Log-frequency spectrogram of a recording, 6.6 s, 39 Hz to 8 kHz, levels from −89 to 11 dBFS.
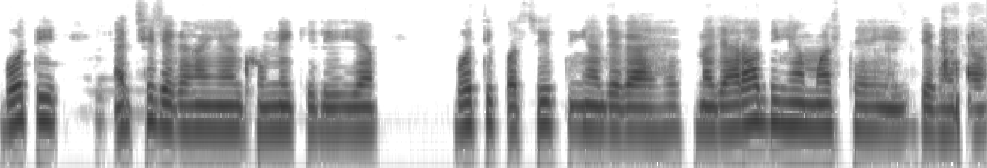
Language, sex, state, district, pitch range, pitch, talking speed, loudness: Hindi, male, Jharkhand, Jamtara, 135-160 Hz, 140 Hz, 220 wpm, -22 LUFS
